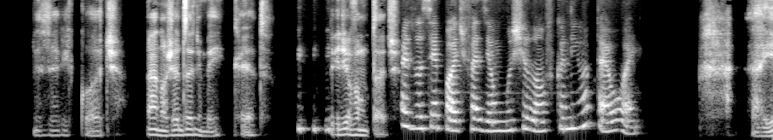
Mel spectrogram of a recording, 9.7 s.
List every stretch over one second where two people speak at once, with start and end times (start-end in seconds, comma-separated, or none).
none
